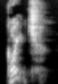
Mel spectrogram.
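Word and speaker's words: Gotye: Number one in the UK charts was Goitch, that's how you pronounce it, featuring Kimbra, with a tribute to ex-listeners of this podcast, somebody that I used to know.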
